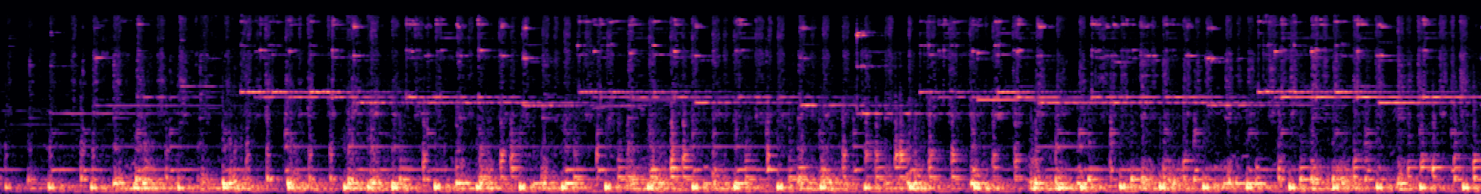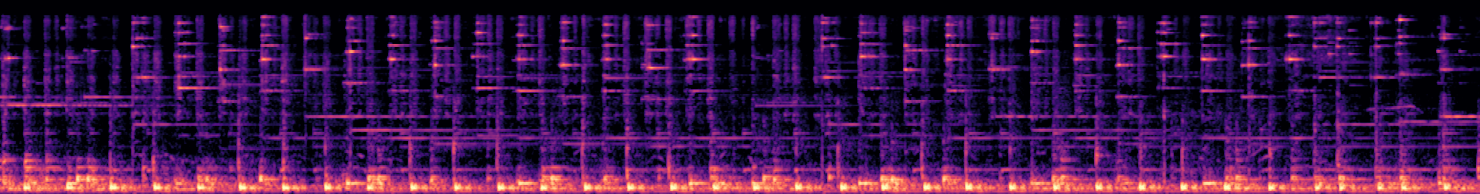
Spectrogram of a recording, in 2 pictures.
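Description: School rhythmic band playing: snare and bass drums keep a dense, steady beat while metal bell lyres carry the tune in bright, high notes that step up and down.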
